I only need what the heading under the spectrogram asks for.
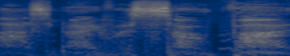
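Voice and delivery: soft, unvoiced whisper. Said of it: "I just whisper".

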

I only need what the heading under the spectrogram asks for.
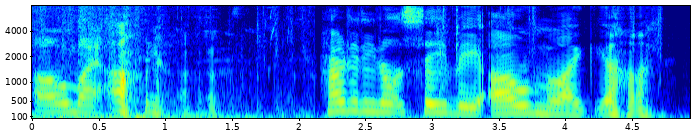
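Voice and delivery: breaking up with high, helpless laughter throughout. Reacting as Batman runs right past without seeing you, laughing uncontrollably. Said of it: "I can't stop laughing".

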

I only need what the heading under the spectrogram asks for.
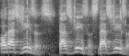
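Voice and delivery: ordinary talk, nothing marked

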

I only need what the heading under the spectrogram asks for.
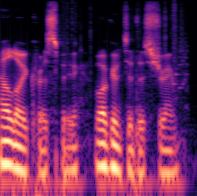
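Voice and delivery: lifeless, drained voice. Streamer greeting a viewer after a rough day at uni, sounding dead tired. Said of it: "I sound dead right now".

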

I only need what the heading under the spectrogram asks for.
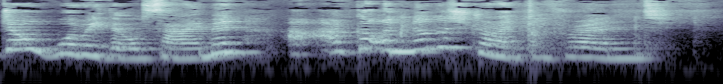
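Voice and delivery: ordinary delivery, nothing marked

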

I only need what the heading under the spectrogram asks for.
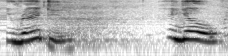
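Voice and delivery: very high, sing-song, swooping, awful put-on voice. Trying out an impression while booking a wrestling game: Irwin impression. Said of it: "I'm trying to do an Irwin impression".

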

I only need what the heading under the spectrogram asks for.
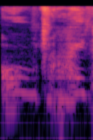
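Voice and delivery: put-on high, witchy voice. Speaker imitates how their mum sometimes spoke, imitating Mum's witchy poo voice. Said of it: "Every now and then she would go".

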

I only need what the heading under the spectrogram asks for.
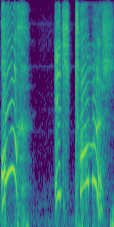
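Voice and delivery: very high, sudden exclaiming cry. Donald recognizes who is crying for help in the snow; exclaimed. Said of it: "exclaimed Donald".

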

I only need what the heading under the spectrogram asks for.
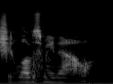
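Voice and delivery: ordinary delivery

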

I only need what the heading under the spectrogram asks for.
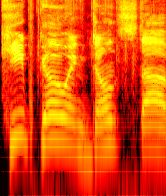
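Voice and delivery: urgent yelling call. Retelling how he yells at the driver to keep going: imitating Dundee yelling. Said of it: "he yells at the driver, he's like".

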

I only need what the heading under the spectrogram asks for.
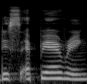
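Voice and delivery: ordinary delivery, nothing marked

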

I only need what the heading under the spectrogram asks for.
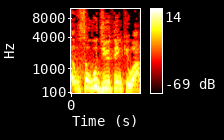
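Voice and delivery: plain

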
